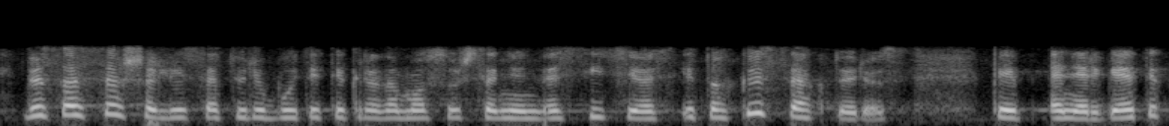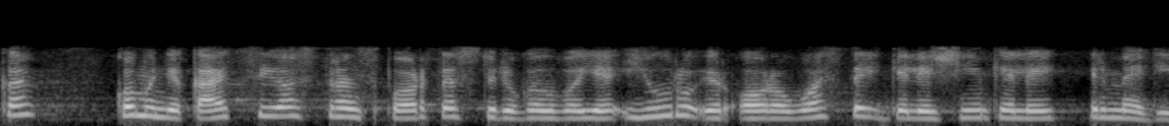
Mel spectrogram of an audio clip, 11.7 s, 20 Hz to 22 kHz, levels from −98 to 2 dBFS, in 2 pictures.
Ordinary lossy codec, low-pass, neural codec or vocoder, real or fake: Opus, 16 kbps; 5.4 kHz; none; real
